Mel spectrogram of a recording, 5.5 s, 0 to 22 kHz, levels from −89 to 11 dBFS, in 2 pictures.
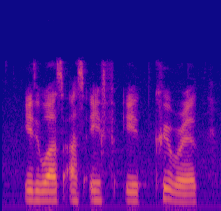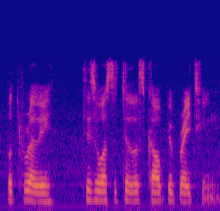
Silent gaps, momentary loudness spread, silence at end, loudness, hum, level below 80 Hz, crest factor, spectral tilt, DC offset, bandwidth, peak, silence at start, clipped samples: none; 13 LU; 0 s; -30 LUFS; none; -68 dBFS; 22 dB; -4 dB/octave; under 0.1%; 8.2 kHz; -8 dBFS; 0.3 s; under 0.1%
